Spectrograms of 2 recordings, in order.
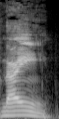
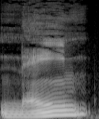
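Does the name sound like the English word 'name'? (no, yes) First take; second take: no; yes. First: It sounds different from the English word name. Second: It sounds just like the English word name. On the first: The speaker calls it right. "No, it's Naim" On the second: The speaker calls it wrong. "So if you call me Name, first of all, who's going to name their child Name?"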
